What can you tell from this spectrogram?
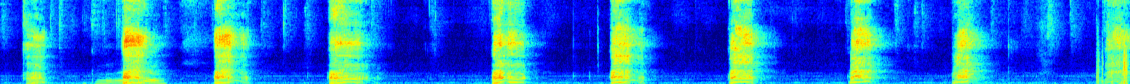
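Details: Female dog coughing: about ten short, harsh, slightly honking coughs in a steady series, roughly one a second, with quiet pauses between; repetitive cough.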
